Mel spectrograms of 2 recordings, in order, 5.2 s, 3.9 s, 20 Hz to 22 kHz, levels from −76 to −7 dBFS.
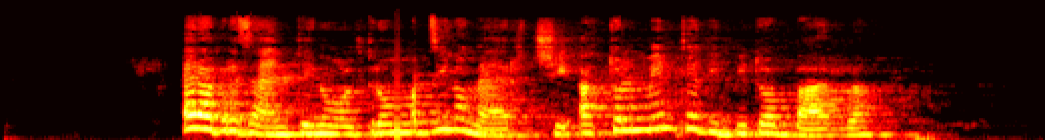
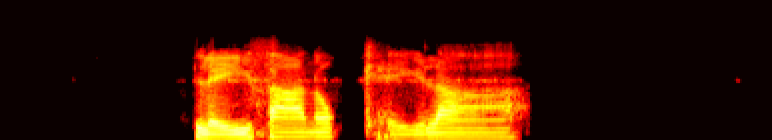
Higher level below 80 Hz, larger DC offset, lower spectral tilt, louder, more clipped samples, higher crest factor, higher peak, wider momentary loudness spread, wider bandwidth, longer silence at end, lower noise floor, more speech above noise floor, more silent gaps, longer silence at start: first, -54 dBFS vs -60 dBFS; neither; about the same, -5 dB/octave vs -4 dB/octave; second, -20 LUFS vs -17 LUFS; neither; about the same, 18 dB vs 20 dB; about the same, -2 dBFS vs -2 dBFS; second, 9 LU vs 12 LU; first, 14 kHz vs 7.2 kHz; second, 0.6 s vs 1.2 s; second, -69 dBFS vs under -90 dBFS; second, 50 dB vs over 73 dB; second, none vs 1.73-1.78 s; about the same, 0.9 s vs 1 s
